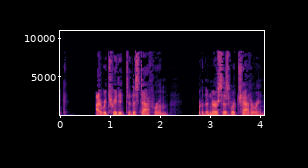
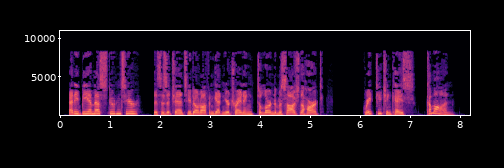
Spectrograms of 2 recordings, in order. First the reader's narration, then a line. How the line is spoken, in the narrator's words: I heard Joe yell out with crisp authority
